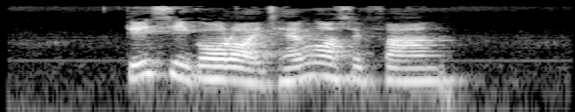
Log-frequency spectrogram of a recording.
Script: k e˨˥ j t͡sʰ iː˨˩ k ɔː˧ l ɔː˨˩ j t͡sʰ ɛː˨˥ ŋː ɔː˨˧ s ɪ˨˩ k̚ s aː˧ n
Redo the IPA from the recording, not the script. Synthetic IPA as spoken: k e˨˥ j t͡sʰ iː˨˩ k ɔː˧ l ɔː˨˩ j t͡sʰ ɛː˨˥ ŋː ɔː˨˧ s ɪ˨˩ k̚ f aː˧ n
